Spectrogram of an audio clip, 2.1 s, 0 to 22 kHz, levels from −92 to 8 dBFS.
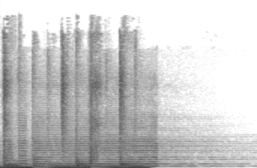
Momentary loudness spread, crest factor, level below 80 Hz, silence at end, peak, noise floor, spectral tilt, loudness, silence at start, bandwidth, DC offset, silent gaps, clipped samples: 8 LU; 16 dB; -24 dBFS; 0.55 s; -4 dBFS; -49 dBFS; -4.5 dB/octave; -21 LUFS; 0 s; over 20 kHz; under 0.1%; none; under 0.1%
